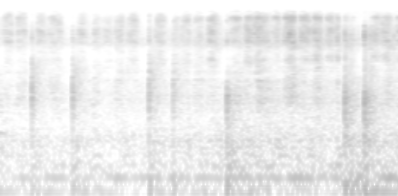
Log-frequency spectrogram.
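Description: Marker or chalk writing on a classroom board during a physics lesson on refraction, with steady scratchy strokes and several sharp taps at word breaks, close and clear with no talking.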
